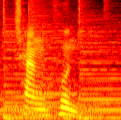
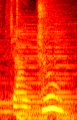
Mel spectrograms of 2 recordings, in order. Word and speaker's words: Changhun: Hola, me llamo Chang-hun. ¿Qué? Me llamo Chang-hun. Changchun. Chang-hun. Chunchunchun. C-H-A-N-G-H-U-N. Changkun.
